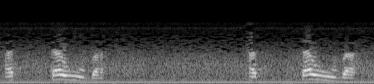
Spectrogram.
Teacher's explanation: مثلا ت در کلمه توبه وقتی الف و لام بر سر اون قرار بگیره لام ساکن در ت ادغام میشه و حرف ت مشدد نوشته و خونده میشه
